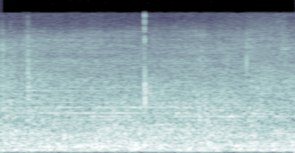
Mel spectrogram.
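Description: A cue tip strikes a ball with a soft click.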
